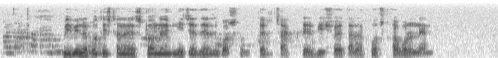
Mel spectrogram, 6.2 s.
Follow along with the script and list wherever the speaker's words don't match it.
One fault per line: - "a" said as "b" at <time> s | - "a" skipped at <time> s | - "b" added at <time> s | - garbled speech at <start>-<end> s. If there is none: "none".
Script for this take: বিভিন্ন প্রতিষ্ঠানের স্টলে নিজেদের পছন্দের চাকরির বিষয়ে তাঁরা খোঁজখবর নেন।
none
